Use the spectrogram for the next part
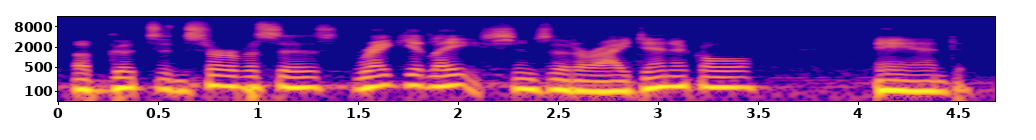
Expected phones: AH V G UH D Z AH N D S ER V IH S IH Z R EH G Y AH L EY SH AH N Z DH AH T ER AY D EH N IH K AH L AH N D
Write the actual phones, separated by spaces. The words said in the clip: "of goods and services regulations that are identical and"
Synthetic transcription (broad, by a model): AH V G UH D Z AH N S ER V IH S IH Z R EH G Y AH L EY SH AH N Z DH AH T ER AY D EH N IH K L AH N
